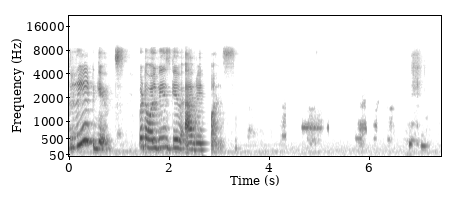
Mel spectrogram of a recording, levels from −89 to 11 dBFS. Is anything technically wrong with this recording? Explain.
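Yes, there's a gap in the speech from 2.67 to 2.86 s. It's likely a long network dropout: packets stopped arriving, so the receiver stretched the last sound into a fading buzz for about 160 ms, then about 30 ms of silence, before the speech resumes with that piece missing.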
